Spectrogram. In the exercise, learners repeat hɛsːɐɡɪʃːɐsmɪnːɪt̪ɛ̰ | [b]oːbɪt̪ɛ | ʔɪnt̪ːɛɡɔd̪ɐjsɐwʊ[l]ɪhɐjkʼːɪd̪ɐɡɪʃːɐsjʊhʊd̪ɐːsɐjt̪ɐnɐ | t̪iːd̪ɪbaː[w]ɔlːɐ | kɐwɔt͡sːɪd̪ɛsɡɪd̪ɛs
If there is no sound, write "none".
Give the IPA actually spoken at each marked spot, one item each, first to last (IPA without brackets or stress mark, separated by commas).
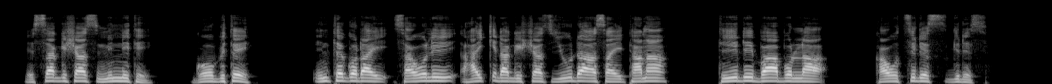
ɡ, l, b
